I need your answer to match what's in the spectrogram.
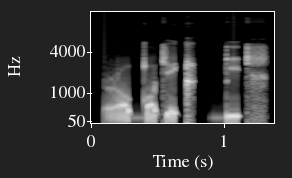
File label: old computer voice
